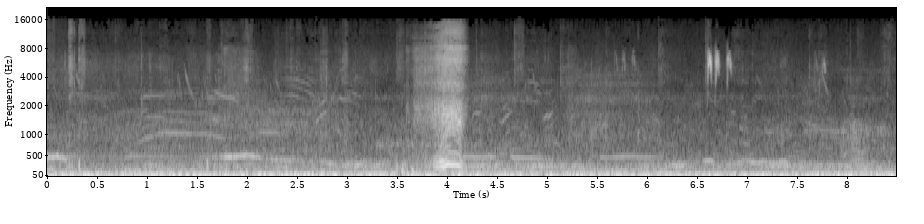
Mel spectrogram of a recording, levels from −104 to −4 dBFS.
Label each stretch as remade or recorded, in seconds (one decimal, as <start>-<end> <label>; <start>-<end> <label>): 0.0-2.0 remade; 2.0-3.1 recorded; 3.1-4.5 remade; 4.5-8.5 recorded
